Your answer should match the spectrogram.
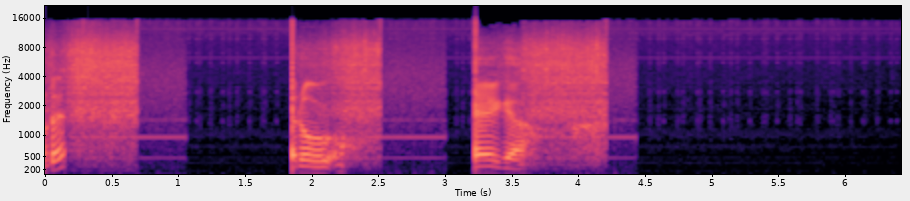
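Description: Three short bursts of voice over the aircraft headset intercom. Each switches in with a sharp click and cuts off abruptly after a brief steady tone, with dead silence in between and no engine sound. The audio then goes completely silent from about four and a half seconds in.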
